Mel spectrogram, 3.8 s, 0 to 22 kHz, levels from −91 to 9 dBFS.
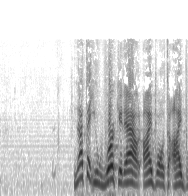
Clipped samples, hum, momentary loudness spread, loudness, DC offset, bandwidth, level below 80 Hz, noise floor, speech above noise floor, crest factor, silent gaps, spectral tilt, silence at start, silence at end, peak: under 0.1%; none; 7 LU; -15 LUFS; under 0.1%; 11 kHz; -56 dBFS; -61 dBFS; 46 dB; 16 dB; none; -6.5 dB/octave; 1.45 s; 0 s; 0 dBFS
